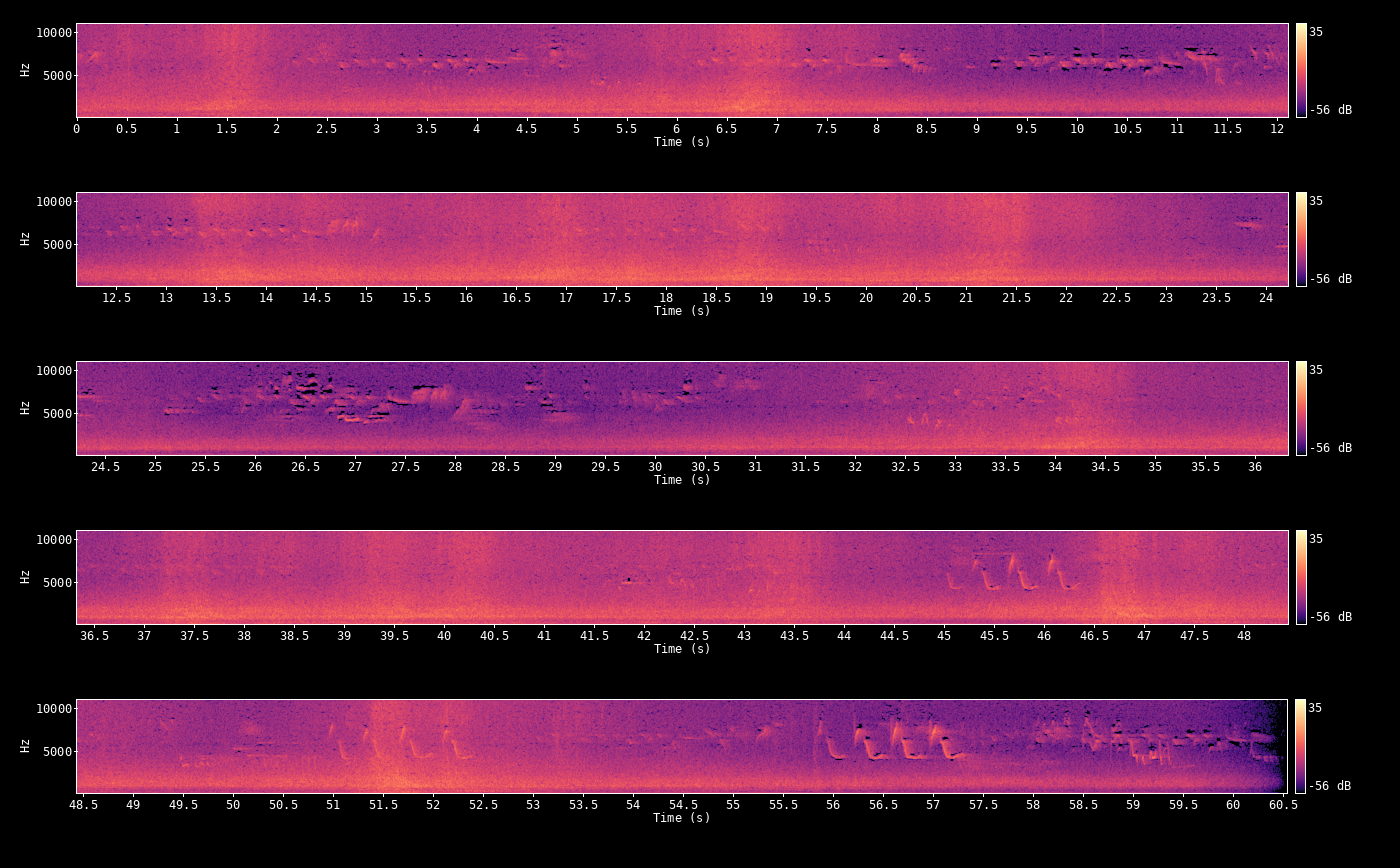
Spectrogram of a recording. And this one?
Residential Traffic
Ambience, Residential, Suburbs, Traffic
